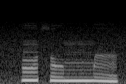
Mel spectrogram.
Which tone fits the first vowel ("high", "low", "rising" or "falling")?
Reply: low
